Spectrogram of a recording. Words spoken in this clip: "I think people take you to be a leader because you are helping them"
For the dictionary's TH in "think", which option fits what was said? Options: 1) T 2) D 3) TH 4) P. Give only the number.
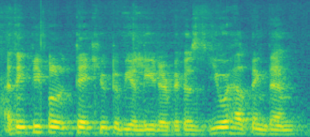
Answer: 1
